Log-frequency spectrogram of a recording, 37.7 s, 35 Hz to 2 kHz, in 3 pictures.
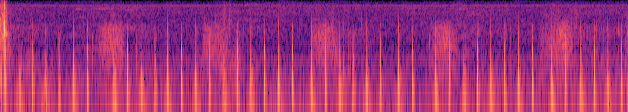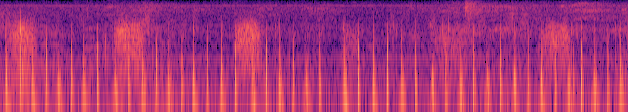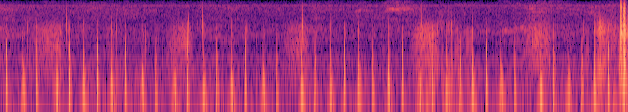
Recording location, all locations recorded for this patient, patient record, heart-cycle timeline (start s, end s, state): pulmonary valve (PV)
aortic valve (AV)+pulmonary valve (PV)
#Age: Child
#Sex: Female
#Height: 88.0 cm
#Weight: 12.7 kg
#Pregnancy status: False
#Murmur: Absent
#Murmur locations: nan
#Most audible location: nan
#Systolic murmur timing: nan
#Systolic murmur shape: nan
#Systolic murmur grading: nan
#Systolic murmur pitch: nan
#Systolic murmur quality: nan
#Diastolic murmur timing: nan
#Diastolic murmur shape: nan
#Diastolic murmur grading: nan
#Diastolic murmur pitch: nan
#Diastolic murmur quality: nan
#Outcome: Abnormal
#Campaign: 2014 screening campaign
0.00	0.34	unannotated
0.34	0.46	S1
0.46	0.62	systole
0.62	0.70	S2
0.70	0.86	diastole
0.86	0.98	S1
0.98	1.14	systole
1.14	1.24	S2
1.24	1.44	diastole
1.44	1.56	S1
1.56	1.72	systole
1.72	1.82	S2
1.82	2.24	diastole
2.24	2.36	S1
2.36	2.52	systole
2.52	2.60	S2
2.60	2.80	diastole
2.80	2.90	S1
2.90	3.06	systole
3.06	3.16	S2
3.16	3.32	diastole
3.32	3.42	S1
3.42	3.60	systole
3.60	3.68	S2
3.68	3.86	diastole
3.86	3.98	S1
3.98	4.14	systole
4.14	4.24	S2
4.24	4.44	diastole
4.44	4.56	S1
4.56	4.72	systole
4.72	4.80	S2
4.80	4.98	diastole
4.98	5.10	S1
5.10	5.26	systole
5.26	5.34	S2
5.34	5.54	diastole
5.54	5.66	S1
5.66	5.82	systole
5.82	5.90	S2
5.90	6.20	diastole
6.20	6.32	S1
6.32	6.48	systole
6.48	6.56	S2
6.56	6.76	diastole
6.76	6.88	S1
6.88	7.02	systole
7.02	7.12	S2
7.12	7.28	diastole
7.28	7.40	S1
7.40	7.56	systole
7.56	7.66	S2
7.66	7.94	diastole
7.94	8.06	S1
8.06	8.22	systole
8.22	8.32	S2
8.32	8.68	diastole
8.68	8.80	S1
8.80	8.94	systole
8.94	9.04	S2
9.04	9.26	diastole
9.26	9.36	S1
9.36	9.52	systole
9.52	9.60	S2
9.60	9.78	diastole
9.78	9.90	S1
9.90	10.06	systole
10.06	10.16	S2
10.16	10.34	diastole
10.34	10.46	S1
10.46	10.62	systole
10.62	10.72	S2
10.72	11.00	diastole
11.00	11.12	S1
11.12	11.26	systole
11.26	11.36	S2
11.36	11.58	diastole
11.58	11.70	S1
11.70	11.86	systole
11.86	11.94	S2
11.94	12.12	diastole
12.12	12.22	S1
12.22	12.38	systole
12.38	12.48	S2
12.48	12.66	diastole
12.66	12.78	S1
12.78	12.92	systole
12.92	13.02	S2
13.02	13.18	diastole
13.18	13.30	S1
13.30	13.44	systole
13.44	13.54	S2
13.54	13.70	diastole
13.70	13.80	S1
13.80	13.96	systole
13.96	14.04	S2
14.04	14.20	diastole
14.20	14.32	S1
14.32	14.48	systole
14.48	14.58	S2
14.58	14.82	diastole
14.82	14.96	S1
14.96	15.10	systole
15.10	15.20	S2
15.20	15.38	diastole
15.38	15.50	S1
15.50	15.64	systole
15.64	15.74	S2
15.74	15.90	diastole
15.90	16.02	S1
16.02	16.16	systole
16.16	16.26	S2
16.26	16.40	diastole
16.40	16.52	S1
16.52	16.66	systole
16.66	16.76	S2
16.76	16.96	diastole
16.96	17.08	S1
17.08	17.24	systole
17.24	17.34	S2
17.34	17.58	diastole
17.58	17.70	S1
17.70	17.84	systole
17.84	17.94	S2
17.94	18.12	diastole
18.12	18.24	S1
18.24	18.38	systole
18.38	18.46	S2
18.46	18.64	diastole
18.64	18.76	S1
18.76	18.92	systole
18.92	19.02	S2
19.02	19.42	diastole
19.42	19.54	S1
19.54	19.70	systole
19.70	19.78	S2
19.78	20.00	diastole
20.00	20.12	S1
20.12	20.28	systole
20.28	20.36	S2
20.36	20.56	diastole
20.56	20.68	S1
20.68	20.84	systole
20.84	20.94	S2
20.94	21.16	diastole
21.16	21.28	S1
21.28	21.44	systole
21.44	21.54	S2
21.54	21.74	diastole
21.74	21.84	S1
21.84	22.00	systole
22.00	22.10	S2
22.10	22.26	diastole
22.26	22.38	S1
22.38	22.54	systole
22.54	22.64	S2
22.64	22.80	diastole
22.80	22.92	S1
22.92	23.08	systole
23.08	23.18	S2
23.18	23.36	diastole
23.36	23.48	S1
23.48	23.62	systole
23.62	23.72	S2
23.72	23.90	diastole
23.90	24.02	S1
24.02	24.16	systole
24.16	24.24	S2
24.24	24.42	diastole
24.42	24.54	S1
24.54	24.68	systole
24.68	24.78	S2
24.78	24.94	diastole
24.94	25.06	S1
25.06	25.22	systole
25.22	25.32	S2
25.32	25.54	diastole
25.54	25.66	S1
25.66	25.82	systole
25.82	25.92	S2
25.92	26.20	diastole
26.20	26.32	S1
26.32	26.48	systole
26.48	26.56	S2
26.56	26.76	diastole
26.76	26.88	S1
26.88	27.04	systole
27.04	27.12	S2
27.12	27.32	diastole
27.32	27.42	S1
27.42	27.60	systole
27.60	27.68	S2
27.68	27.92	diastole
27.92	28.04	S1
28.04	28.20	systole
28.20	28.30	S2
28.30	28.56	diastole
28.56	28.68	S1
28.68	28.84	systole
28.84	28.94	S2
28.94	29.16	diastole
29.16	29.28	S1
29.28	29.42	systole
29.42	29.52	S2
29.52	29.72	diastole
29.72	29.82	S1
29.82	30.00	systole
30.00	30.08	S2
30.08	30.34	diastole
30.34	30.46	S1
30.46	30.62	systole
30.62	30.72	S2
30.72	31.12	diastole
31.12	31.24	S1
31.24	31.38	systole
31.38	31.48	S2
31.48	31.70	diastole
31.70	31.82	S1
31.82	31.98	systole
31.98	32.06	S2
32.06	32.26	diastole
32.26	32.38	S1
32.38	32.54	systole
32.54	32.64	S2
32.64	32.86	diastole
32.86	32.96	S1
32.96	33.14	systole
33.14	33.22	S2
33.22	33.48	diastole
33.48	33.60	S1
33.60	33.74	systole
33.74	33.84	S2
33.84	34.02	diastole
34.02	34.14	S1
34.14	34.28	systole
34.28	34.38	S2
34.38	34.54	diastole
34.54	34.66	S1
34.66	34.82	systole
34.82	34.90	S2
34.90	35.10	diastole
35.10	35.22	S1
35.22	35.38	systole
35.38	35.48	S2
35.48	35.88	diastole
35.88	36.02	S1
36.02	36.16	systole
36.16	36.26	S2
36.26	36.46	diastole
36.46	36.56	S1
36.56	36.72	systole
36.72	36.82	S2
36.82	36.98	diastole
36.98	37.12	S1
37.12	37.26	systole
37.26	37.34	S2
37.34	37.52	diastole
37.52	37.70	unannotated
